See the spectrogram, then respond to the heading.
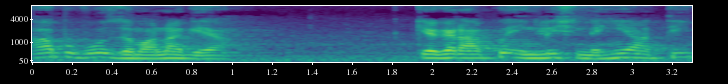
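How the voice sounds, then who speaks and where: In a room with audible echo, a man speaks with a somewhat breathy, animated tone, a fairly high pitch and ordinary pitch variation. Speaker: vlogger. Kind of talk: casual vlog commentary. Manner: conversational, animated.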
